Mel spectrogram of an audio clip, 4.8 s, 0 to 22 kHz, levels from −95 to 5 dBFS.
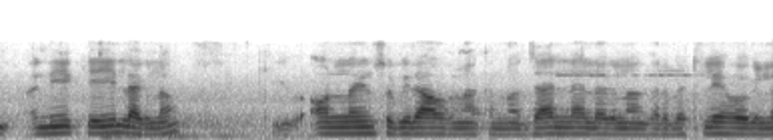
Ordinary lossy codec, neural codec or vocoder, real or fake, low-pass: Opus, 24 kbps; none; real; 7.2 kHz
